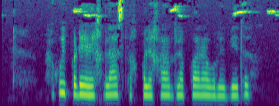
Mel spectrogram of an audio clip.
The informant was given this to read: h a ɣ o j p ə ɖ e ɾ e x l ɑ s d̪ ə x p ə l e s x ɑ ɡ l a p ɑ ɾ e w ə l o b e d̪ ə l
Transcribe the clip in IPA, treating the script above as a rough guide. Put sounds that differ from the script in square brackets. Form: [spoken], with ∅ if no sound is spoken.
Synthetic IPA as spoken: h a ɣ [u] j p ə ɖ e ɾ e x l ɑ s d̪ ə x p ə l e [∅] x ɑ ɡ l a p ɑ ɾ [a] w ə l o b e d̪ ə l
